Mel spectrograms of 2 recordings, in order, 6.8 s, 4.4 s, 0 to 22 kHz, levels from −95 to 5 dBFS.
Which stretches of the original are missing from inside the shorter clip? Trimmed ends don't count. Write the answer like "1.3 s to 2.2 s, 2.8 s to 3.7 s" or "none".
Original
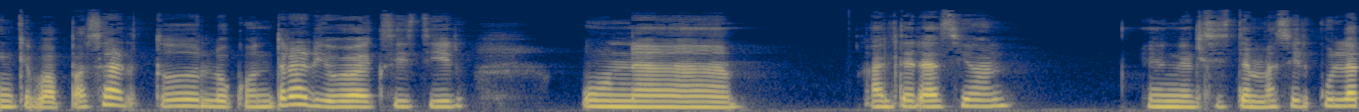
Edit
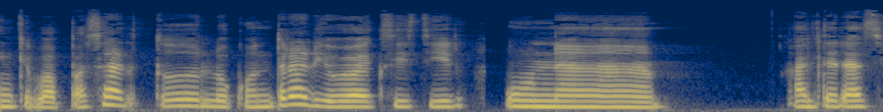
2.4 s to 2.8 s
